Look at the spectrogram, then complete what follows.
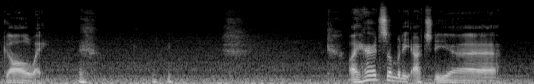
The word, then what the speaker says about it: Galway: Americans that visit Ireland, but it's it's not pronounced Gway. It's pronounced Gway.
